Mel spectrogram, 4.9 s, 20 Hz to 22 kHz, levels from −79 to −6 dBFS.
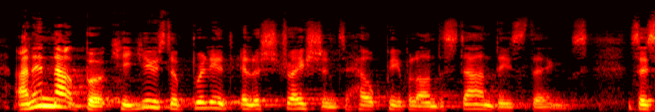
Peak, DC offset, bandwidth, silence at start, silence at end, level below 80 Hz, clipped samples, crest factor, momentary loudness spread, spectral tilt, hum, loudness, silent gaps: -8 dBFS; under 0.1%; 14 kHz; 0.05 s; 0 s; -80 dBFS; under 0.1%; 22 dB; 16 LU; -4 dB/octave; none; -29 LUFS; none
